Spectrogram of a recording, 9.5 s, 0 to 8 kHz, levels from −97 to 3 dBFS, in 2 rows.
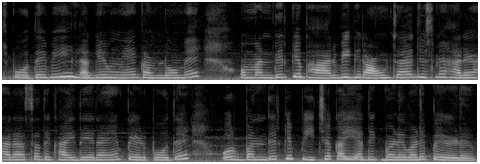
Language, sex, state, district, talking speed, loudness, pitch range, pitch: Hindi, female, Chhattisgarh, Rajnandgaon, 210 wpm, -31 LUFS, 255-300 Hz, 275 Hz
